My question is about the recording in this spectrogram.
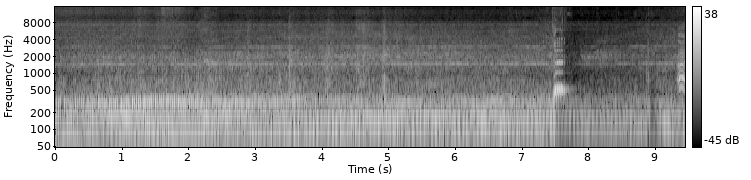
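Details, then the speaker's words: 4th-gen Ram 3500 Cummins, HE351VE turbo with failed actuator: heavy diesel rumble with a thin, steady jet-like whistle above it; variable geometry vanes stuck closed, no power, dumps fuel; turbo to be rebuilt. "Uh, my veins are stuck closed. Sounds like a jet. Makes no power. Dumps fuel into it."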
